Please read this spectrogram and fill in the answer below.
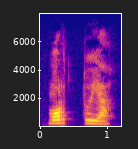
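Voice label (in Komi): "морттуя", Komi, female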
